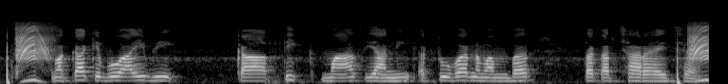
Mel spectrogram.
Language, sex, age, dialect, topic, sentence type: Maithili, male, 18-24, Angika, agriculture, question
